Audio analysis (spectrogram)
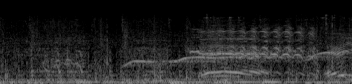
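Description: A horse whinnies in Red Dead Redemption: a rising, wavering neigh that starts faint, then swells into loud, shaky calls over a steady low hum and background game noise.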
